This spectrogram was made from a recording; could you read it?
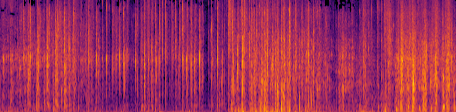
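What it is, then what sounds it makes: Plastic water bottle. A small clear plastic water bottle with a blue cap is held in one hand and handled with fingers and rings: squeezed, crinkled and shaken, and at one point held up away from the mic. The result is fast, dense, bright crackling and clicking, with a brief lull near the middle before it picks up louder again.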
